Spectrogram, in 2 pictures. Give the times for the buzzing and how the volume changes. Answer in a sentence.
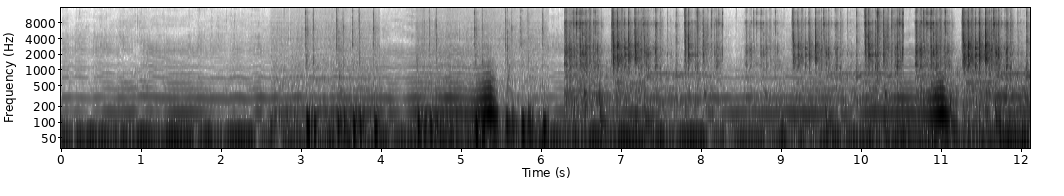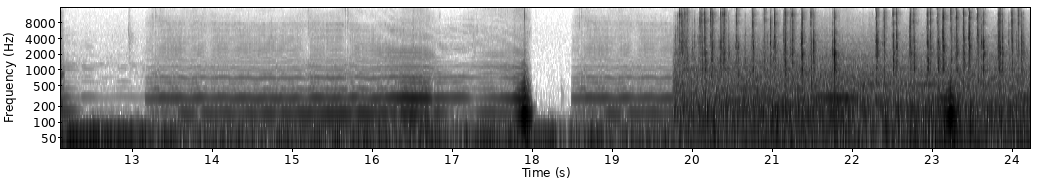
The buzzing can be heard from 0.0 to 24.1 s, getting louder.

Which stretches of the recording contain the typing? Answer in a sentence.
The typing can be heard from 2.6 to 12.2 s and from 19.8 to 24.1 s.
